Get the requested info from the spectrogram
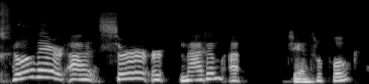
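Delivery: very high-pitched doorkeeper character voice. Voicing a woman at a party's red carpet greeting arrivals: Georgie's voice. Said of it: "you do recognize that voice".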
